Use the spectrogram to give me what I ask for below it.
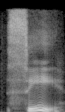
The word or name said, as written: sea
